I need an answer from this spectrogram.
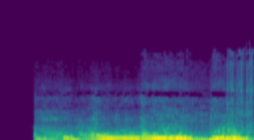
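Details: Female lion attacking and biting a male lion: after a moment of silence, a sudden loud snarl breaks out and continues as a strained, wavering roar with rising and falling harsh tones.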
